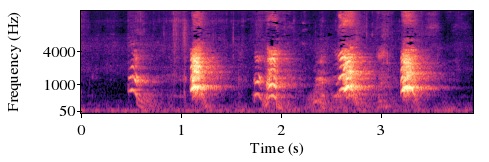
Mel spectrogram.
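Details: Boerboel (South African Mastiff) from a pair kept in Egypt, giving deep, forceful barks at intervals of roughly half a second to a second, each bark abrupt and harsh with a falling tail.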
